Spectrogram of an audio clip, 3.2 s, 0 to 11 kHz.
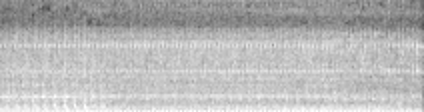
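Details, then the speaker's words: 2017 VW Golf R (MK7) towed in with the low oil pressure light on, at idle with the clutch pressed: a steady, light bottom-end knock. Crankshaft thrust washer failure, with a washer piece found when the oil pan was pulled. "We get it in, start it up, and this is what it sounds like. Pretty bad knock. And then you press the clutch in, and it gets worse."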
